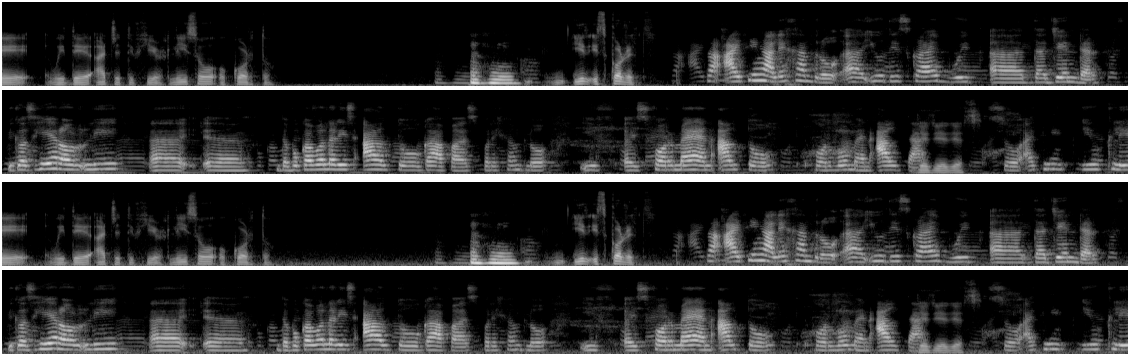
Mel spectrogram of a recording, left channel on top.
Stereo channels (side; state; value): right; noise; rumble, 26 dB below the sound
